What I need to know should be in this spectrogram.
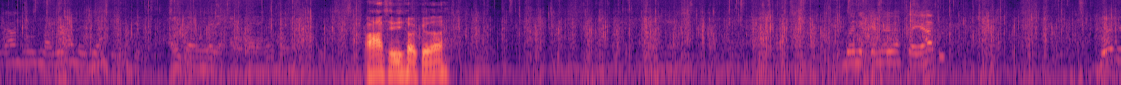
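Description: Young women talk casually close by outdoors.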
